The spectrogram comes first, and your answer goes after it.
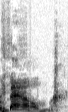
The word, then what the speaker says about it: Baum: It's just been yankified in a way so that Yes. it ends up being pronounced Baum instead of the proper Baum.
